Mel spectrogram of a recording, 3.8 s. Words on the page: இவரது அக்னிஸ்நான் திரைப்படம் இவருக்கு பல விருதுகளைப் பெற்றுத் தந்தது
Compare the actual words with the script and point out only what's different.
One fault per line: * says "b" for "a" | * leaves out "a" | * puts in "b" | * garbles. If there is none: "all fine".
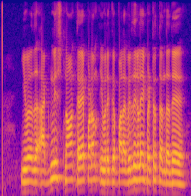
all fine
